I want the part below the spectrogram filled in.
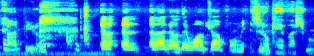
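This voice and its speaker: Over noticeable background noise, a man with a fairly high pitch talks at a moderate pace, his loudness swinging widely. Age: 60s. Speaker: homeless veteran traveler. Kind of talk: casual chat. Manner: halting.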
